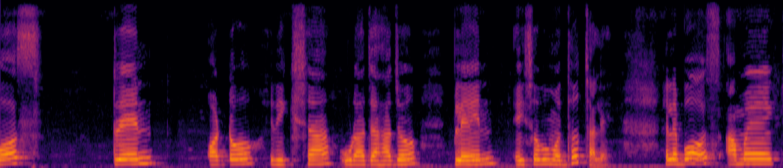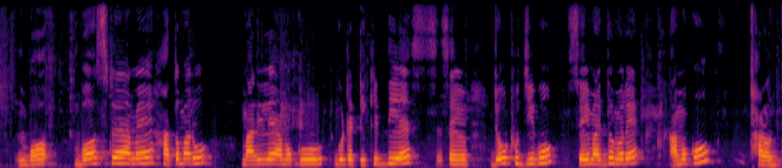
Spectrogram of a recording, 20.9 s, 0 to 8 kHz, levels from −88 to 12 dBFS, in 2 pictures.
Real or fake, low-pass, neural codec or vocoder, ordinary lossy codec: real; none; none; none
